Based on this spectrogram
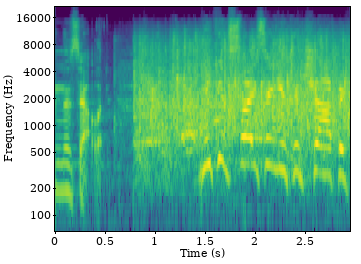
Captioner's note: audience applauds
